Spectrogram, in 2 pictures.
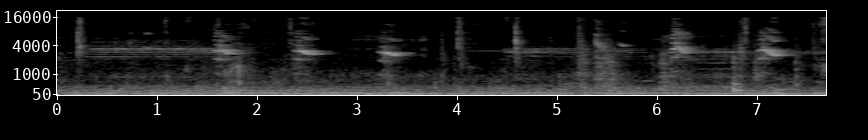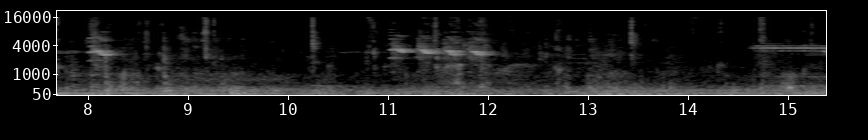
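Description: Close-up wet chewing and lip smacking as rice and curry are eaten by hand, with short squeaky mouth chirps about once a second and a quick run of four near the end.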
